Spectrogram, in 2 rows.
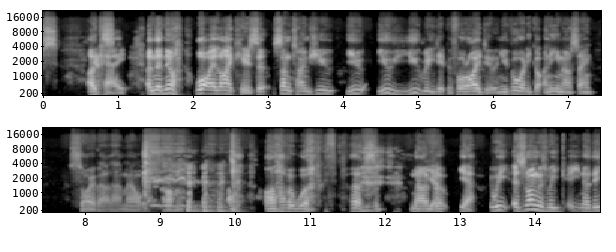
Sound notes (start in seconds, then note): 8.8 chuckles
